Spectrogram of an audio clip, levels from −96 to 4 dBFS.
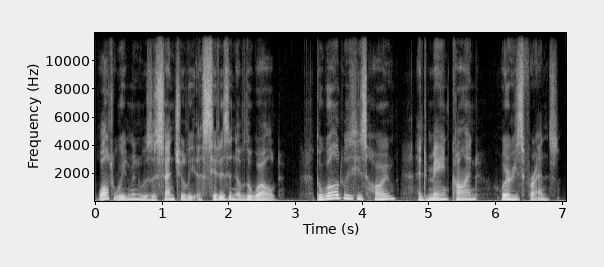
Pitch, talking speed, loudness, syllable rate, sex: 150 Hz, 160 wpm, -17 LUFS, 4.6 syllables/s, male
